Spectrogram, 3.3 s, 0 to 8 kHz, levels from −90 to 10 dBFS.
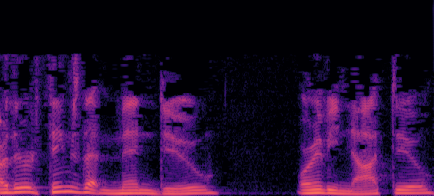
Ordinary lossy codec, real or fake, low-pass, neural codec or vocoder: MP3, 24 kbps; real; 7.2 kHz; none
